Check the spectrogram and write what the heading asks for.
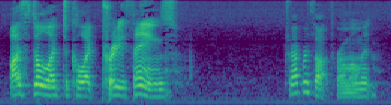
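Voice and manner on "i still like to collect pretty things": loud, grumbled, complaining delivery. The creature replies, grumbling. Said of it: "grumbled the creature".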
